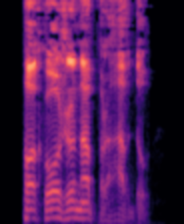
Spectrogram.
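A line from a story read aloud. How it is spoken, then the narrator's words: Deep bass voice. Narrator (Russian): пробасил Карл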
